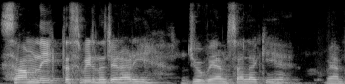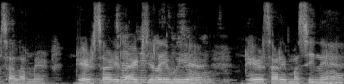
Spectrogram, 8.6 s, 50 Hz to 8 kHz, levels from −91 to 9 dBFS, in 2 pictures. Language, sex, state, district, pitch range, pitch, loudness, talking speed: Hindi, male, Bihar, Katihar, 155-165 Hz, 160 Hz, -19 LUFS, 175 wpm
